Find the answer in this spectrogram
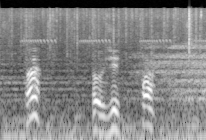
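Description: Men's raised voices in three short, urgent calls with sharply rising and falling pitch, over a steady low background-music drone.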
